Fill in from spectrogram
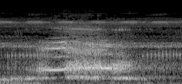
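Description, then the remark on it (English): A forest elephant in the dense forest of the Congo region of Central Africa lets out a single rough, throaty grunt that swells and fades over about a second and a half, fairly loud, with no voices or other sounds around it. “Forest elephants in the Congo region are so hard to find, most people give up looking.”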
